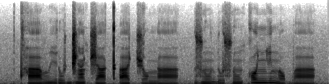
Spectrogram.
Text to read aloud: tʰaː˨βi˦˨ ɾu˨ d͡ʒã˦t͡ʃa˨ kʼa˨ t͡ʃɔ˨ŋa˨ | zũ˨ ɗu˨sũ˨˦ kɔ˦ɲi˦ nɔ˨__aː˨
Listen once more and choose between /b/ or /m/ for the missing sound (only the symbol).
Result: b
